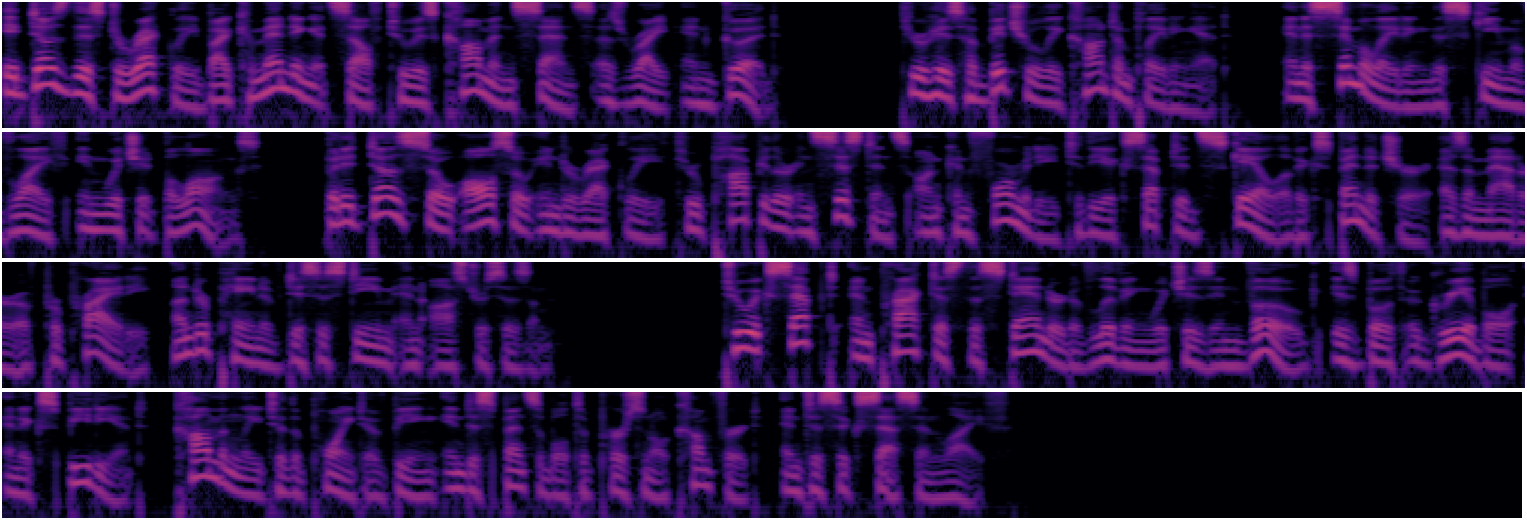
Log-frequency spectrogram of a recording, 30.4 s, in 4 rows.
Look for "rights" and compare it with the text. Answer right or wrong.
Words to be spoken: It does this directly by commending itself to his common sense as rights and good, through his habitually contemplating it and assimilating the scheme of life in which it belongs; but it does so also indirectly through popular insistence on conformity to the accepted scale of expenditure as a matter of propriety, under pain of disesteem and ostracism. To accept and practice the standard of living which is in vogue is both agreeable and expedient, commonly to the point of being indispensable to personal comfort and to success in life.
wrong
